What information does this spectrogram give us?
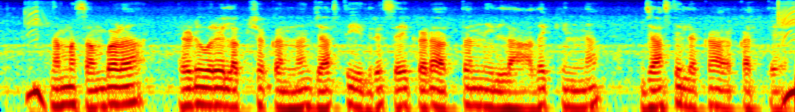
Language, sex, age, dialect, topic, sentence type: Kannada, male, 18-24, Central, banking, statement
